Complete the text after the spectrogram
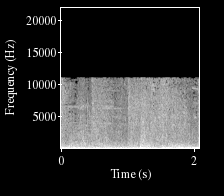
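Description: An energy blast bursts with a loud whoosh.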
